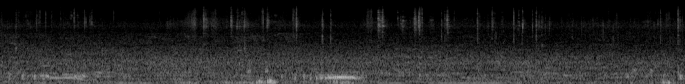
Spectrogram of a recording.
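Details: Kept pigeons giving low, soft cooing: a murmuring coo near the start and a short, louder coo around the middle, against a steady outdoor hiss and faint scattered clicks.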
